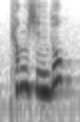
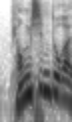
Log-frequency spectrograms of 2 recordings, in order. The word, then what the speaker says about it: 평신도: 일단은 성직자와 뭐 평신도 이게 발음 잘해야 돼요. 이게 병신도가 돼 버리니까.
